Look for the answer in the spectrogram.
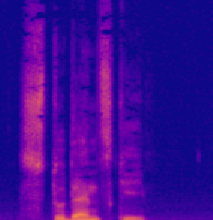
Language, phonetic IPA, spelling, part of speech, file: Polish, [stuˈdɛ̃nt͡sʲci], studencki, adjective, Pl-studencki.ogg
